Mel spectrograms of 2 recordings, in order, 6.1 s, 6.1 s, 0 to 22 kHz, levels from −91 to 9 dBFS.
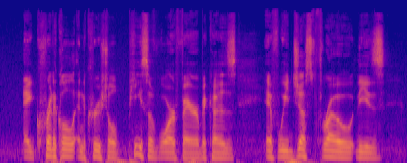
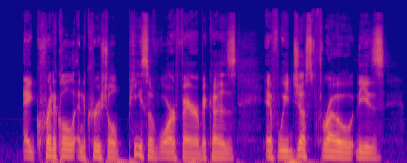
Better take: second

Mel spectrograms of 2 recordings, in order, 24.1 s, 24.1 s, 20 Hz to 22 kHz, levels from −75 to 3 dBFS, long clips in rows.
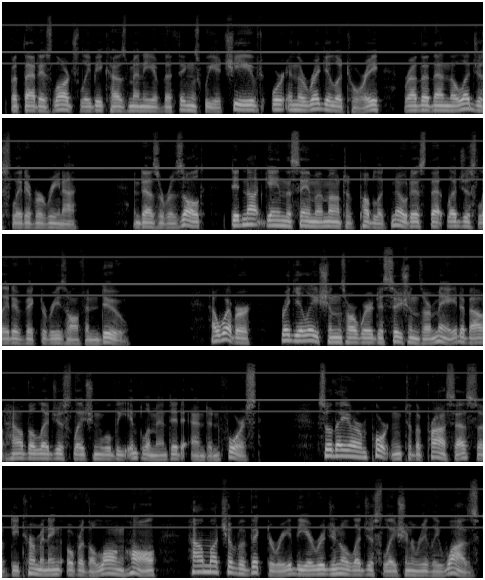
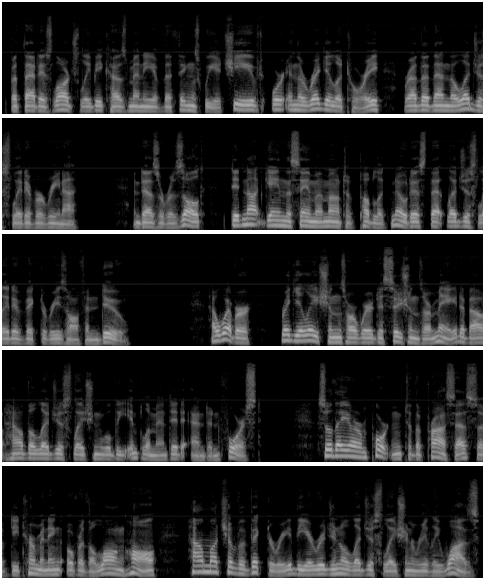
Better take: second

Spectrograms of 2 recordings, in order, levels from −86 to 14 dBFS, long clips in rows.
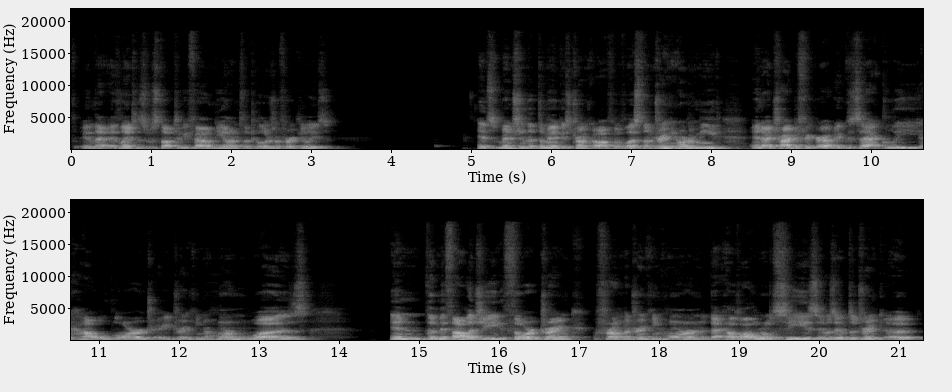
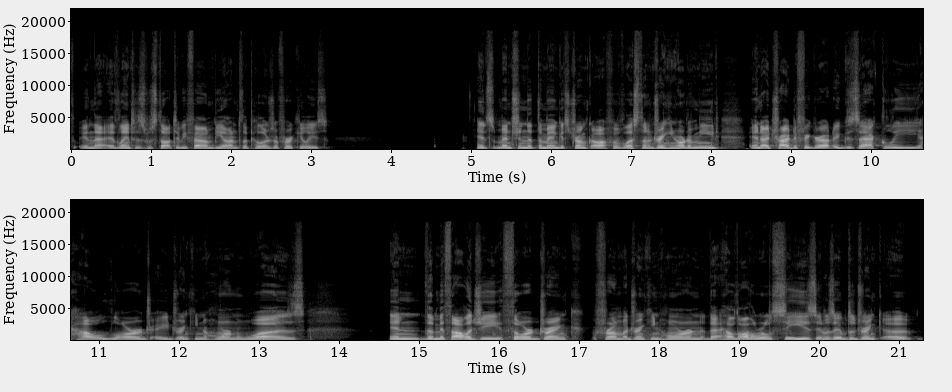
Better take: second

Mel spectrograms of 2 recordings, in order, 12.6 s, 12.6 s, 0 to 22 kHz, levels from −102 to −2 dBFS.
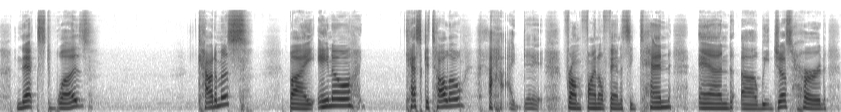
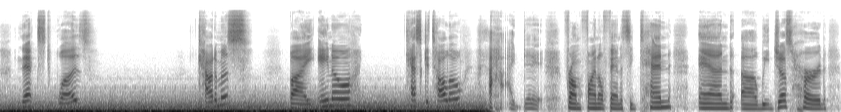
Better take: first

